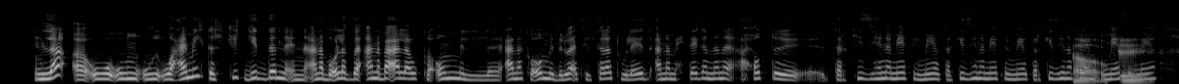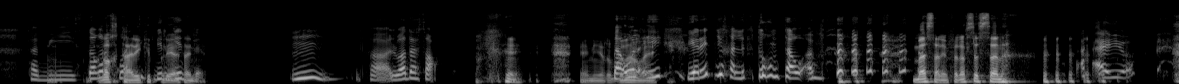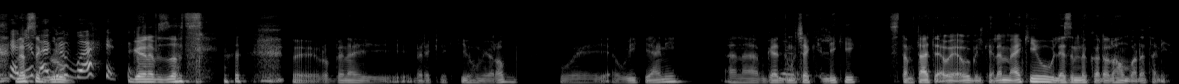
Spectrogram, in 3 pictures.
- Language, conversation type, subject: Arabic, podcast, إزاي نقلّل وقت الشاشات قبل النوم بشكل عملي؟
- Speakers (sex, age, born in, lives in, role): female, 30-34, Egypt, Egypt, guest; male, 30-34, Egypt, Egypt, host
- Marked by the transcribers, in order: unintelligible speech; laugh; chuckle; laugh; giggle; laugh; in English: "الgroup"; laugh; laughing while speaking: "أيوه، كان يبقى group واحد"; unintelligible speech; in English: "group"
